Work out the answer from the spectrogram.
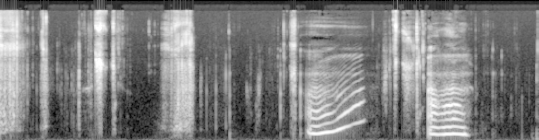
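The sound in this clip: Biting and crunching into an ice cream bar: a few short, crisp crunches and chewing noises, then two drawn-out voiced sounds from a person.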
